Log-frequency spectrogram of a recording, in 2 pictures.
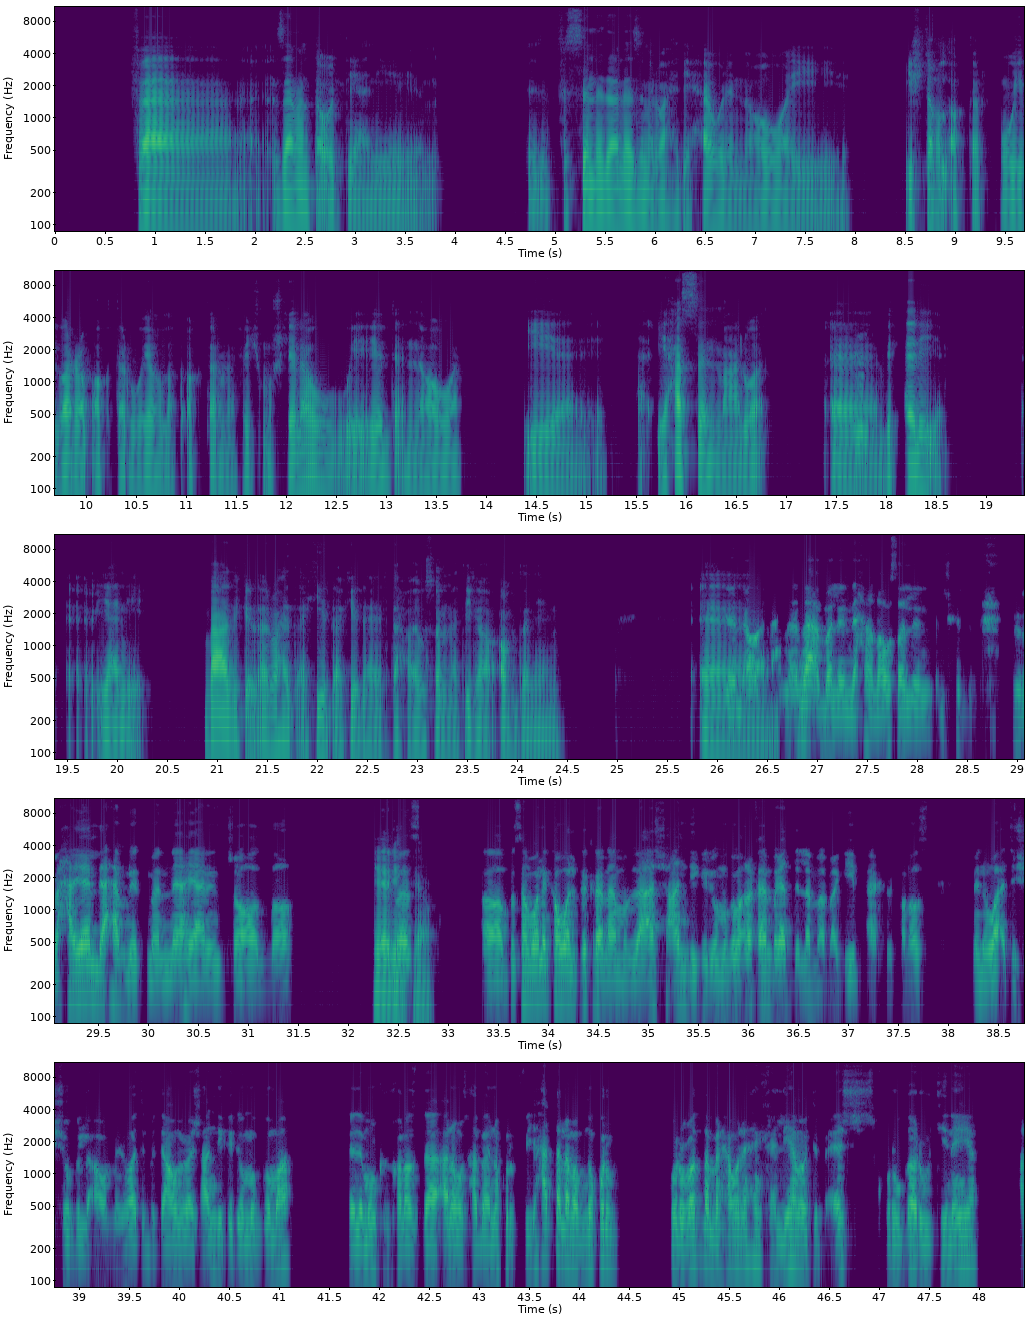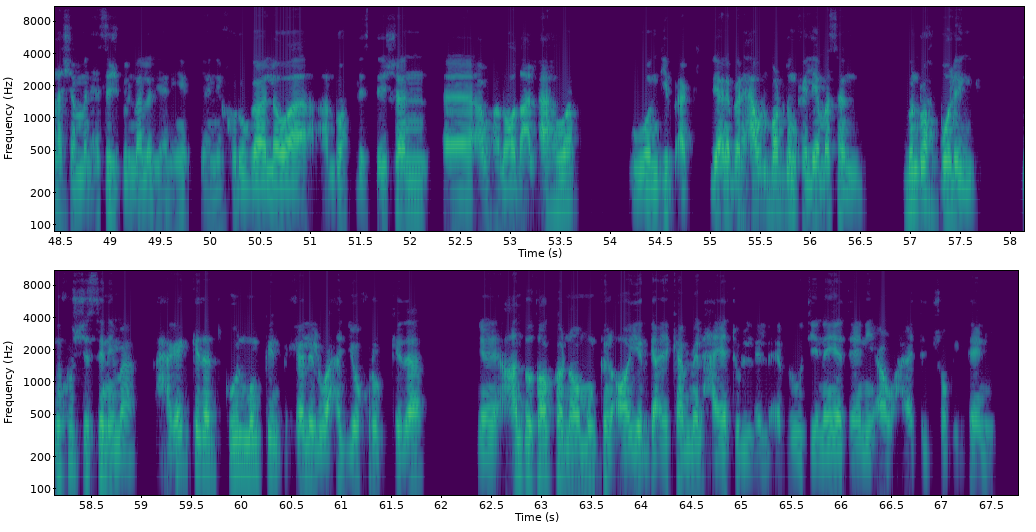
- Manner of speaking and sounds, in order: chuckle; in English: "روتينية"; in English: "bolling"; in English: "الروتينية"
- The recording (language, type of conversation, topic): Arabic, unstructured, إزاي تحافظ على توازن بين الشغل وحياتك؟
- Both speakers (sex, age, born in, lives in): male, 20-24, Egypt, Egypt; male, 30-34, Egypt, Spain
